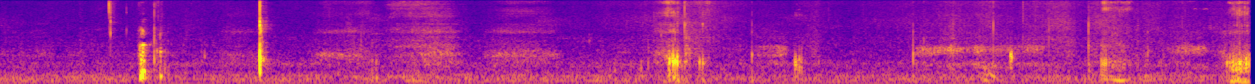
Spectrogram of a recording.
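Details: A mother and daughter hiccupping at the same time: brief, sharp, irregular catches of breath over background hum and faint voices.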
